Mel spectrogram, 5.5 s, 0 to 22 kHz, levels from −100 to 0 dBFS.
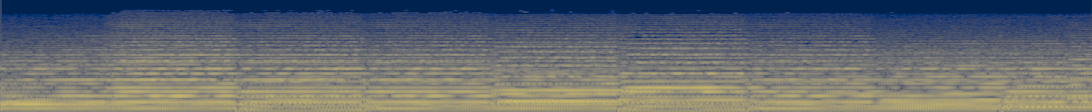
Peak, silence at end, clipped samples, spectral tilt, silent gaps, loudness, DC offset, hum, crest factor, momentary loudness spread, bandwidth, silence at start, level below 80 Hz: -10 dBFS; 0 s; under 0.1%; -6 dB/octave; none; -24 LUFS; under 0.1%; none; 14 dB; 3 LU; 13.5 kHz; 0 s; -42 dBFS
